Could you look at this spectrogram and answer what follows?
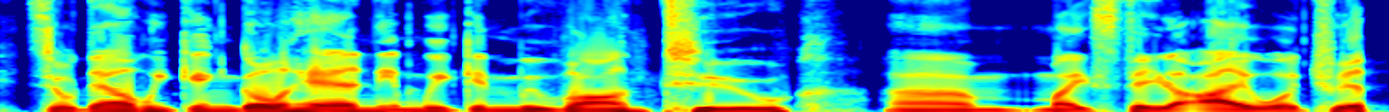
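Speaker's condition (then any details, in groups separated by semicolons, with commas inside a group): Cerebral palsy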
